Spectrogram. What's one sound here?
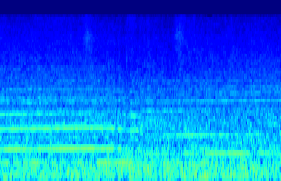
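A race car engine drops in pitch as it shifts gear.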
